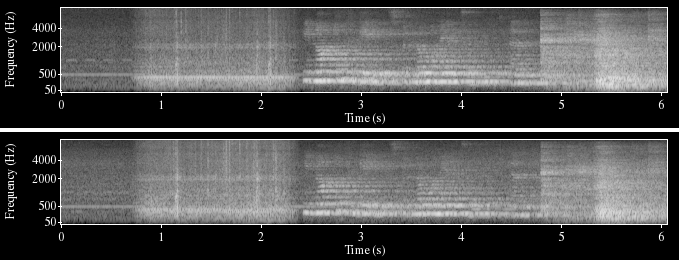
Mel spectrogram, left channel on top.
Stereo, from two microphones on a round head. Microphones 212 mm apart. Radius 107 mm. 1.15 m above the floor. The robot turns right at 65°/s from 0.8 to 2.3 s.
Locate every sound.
2.4 s a woman speaking: 20° left (ahead or behind), 1.4 m
4.8 s keys jangling: 50° left (ahead or behind), 1.7 m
